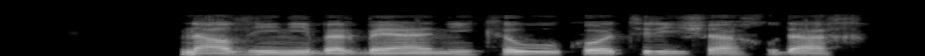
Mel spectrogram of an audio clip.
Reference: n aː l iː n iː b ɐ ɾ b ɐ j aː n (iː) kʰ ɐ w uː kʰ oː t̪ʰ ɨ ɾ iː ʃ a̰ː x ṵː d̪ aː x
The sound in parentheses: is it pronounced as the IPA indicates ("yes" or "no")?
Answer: yes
